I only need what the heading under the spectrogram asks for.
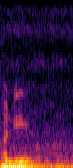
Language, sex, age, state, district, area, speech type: Nepali, male, 18-30, West Bengal, Darjeeling, rural, spontaneous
